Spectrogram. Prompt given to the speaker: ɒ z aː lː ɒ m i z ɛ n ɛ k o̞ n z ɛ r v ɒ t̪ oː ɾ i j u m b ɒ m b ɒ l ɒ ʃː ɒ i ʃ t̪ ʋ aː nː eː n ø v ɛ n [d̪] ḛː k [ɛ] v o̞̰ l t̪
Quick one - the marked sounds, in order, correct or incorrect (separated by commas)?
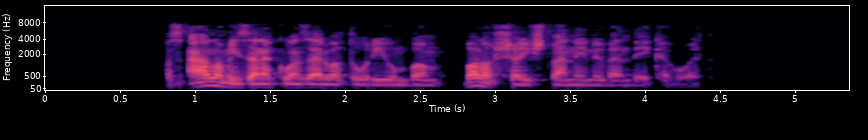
correct, correct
